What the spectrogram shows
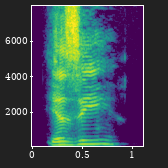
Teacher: in reduced form we drop the sound of the H and combined with is we say Izzy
